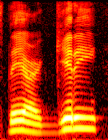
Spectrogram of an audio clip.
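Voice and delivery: ordinary delivery

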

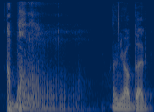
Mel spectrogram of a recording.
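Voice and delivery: slow, hushed mock-doom ending; dramatic hush. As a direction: drop it low and slow like a grim punchline. Dramatic punchline after crash.

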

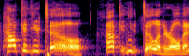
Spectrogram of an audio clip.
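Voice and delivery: squeaky mock outrage; mock disbelief. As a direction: act amazed nobody could tell. Mock disbelief over hidden muscles.

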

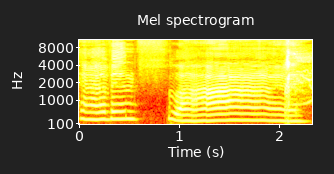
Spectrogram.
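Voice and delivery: very slow, drawn-out wonder; dazed, drugged character. Acted. Drugged Skylar reaching up toward a kicked friend, slow dreamy awe. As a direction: stretch each word, lost in a daze.

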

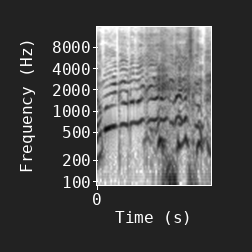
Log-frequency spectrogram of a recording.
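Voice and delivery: very high, laughing shout of joy; inner fan squeal. Retold or imitated. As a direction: shriek inwardly like a thrilled fan. Inner fan voice mid-conversation.

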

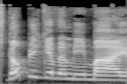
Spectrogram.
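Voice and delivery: normal talking voice

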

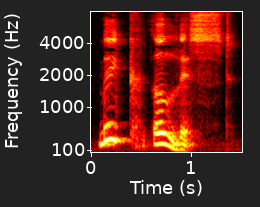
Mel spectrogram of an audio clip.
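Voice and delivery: high-pitched uncle dictating a packing rule; Uncle Podger. Acted. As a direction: play the methodical uncle laying down the rules. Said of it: "my uncle would say".

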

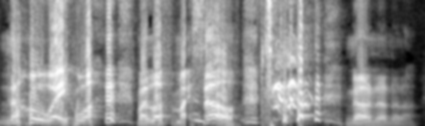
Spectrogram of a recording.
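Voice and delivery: real high, very loud laughing outburst; laughing protest. Real, not acted. Teased about his love, loud laughing protest. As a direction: shout the denial through laughter.

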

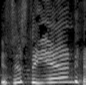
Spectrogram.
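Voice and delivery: high frightened question; mock panic. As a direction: play the freaked-out stranger. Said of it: "freaks people out".

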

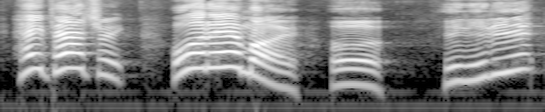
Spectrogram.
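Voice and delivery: high, loud cartoon bit, slow at the end; hammed-up SpongeBob. Reenacting the Texas joke for friends, high and loud. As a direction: ham up the cartoon exchange.

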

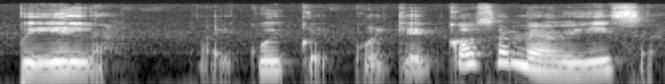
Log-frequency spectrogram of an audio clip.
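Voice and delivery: low, soft Guayaquil street talk, as if hiding something; Guayaquil accent. Shown as a demonstration. Showing listeners a Guayaquil street warning, low furtive Guayaquil accent. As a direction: lightly imitate a furtive Guayaquil tough. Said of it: "Así habla el ecuatoriano, el guayaquileño".

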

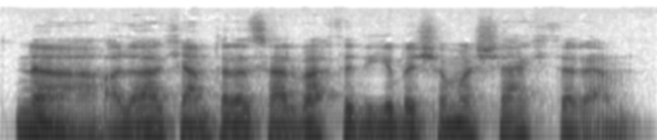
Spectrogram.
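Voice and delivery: plain reading voice

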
